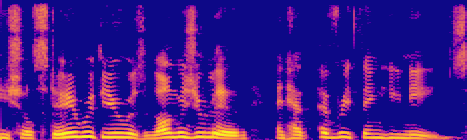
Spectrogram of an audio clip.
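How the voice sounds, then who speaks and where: A woman uses a put-on character voice with fairly high pitch and ordinary pitch variation. She talks at a moderate pace. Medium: read story.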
